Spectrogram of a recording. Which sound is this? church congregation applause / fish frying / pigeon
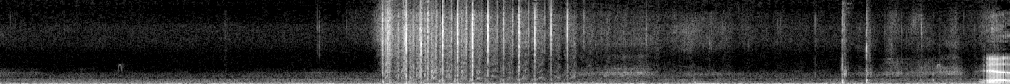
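pigeon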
